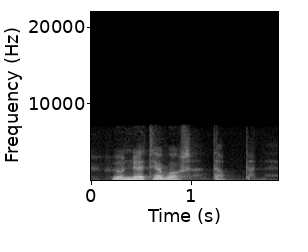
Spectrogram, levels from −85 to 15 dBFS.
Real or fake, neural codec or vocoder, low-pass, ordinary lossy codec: fake; codec, 16 kHz, 0.8 kbps, ZipCodec; 7.2 kHz; none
